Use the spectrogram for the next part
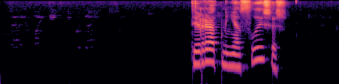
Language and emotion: Russian, angry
